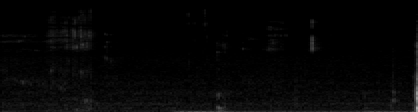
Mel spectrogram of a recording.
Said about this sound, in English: I'm going to take some coffee here.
